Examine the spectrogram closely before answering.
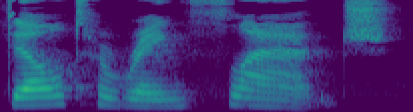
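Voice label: "delta ring flange", English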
